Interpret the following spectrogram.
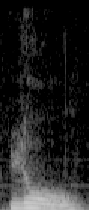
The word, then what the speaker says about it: law: whatever in law law bear in mind this is just one vowel sound and it's a long o sound some people think that because you write two letters here you have to make two sounds no um i run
